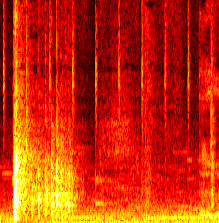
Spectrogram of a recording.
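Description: A single sharp clink of hard kitchen items knocking together just after the start, ringing briefly, over soft background music.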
